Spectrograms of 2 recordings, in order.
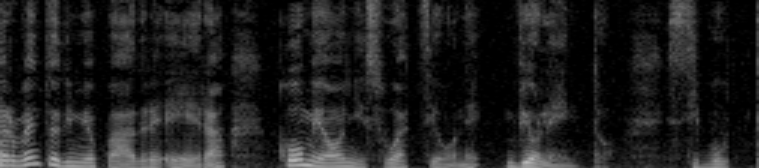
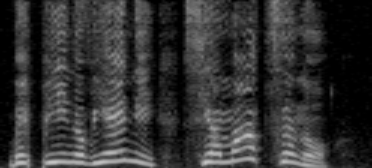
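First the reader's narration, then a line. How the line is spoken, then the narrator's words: Shouting. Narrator (Italian): gridava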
